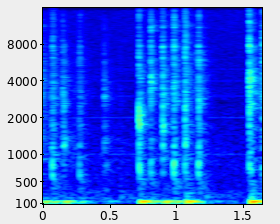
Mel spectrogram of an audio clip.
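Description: Numbers being typed on a computer keyboard: quick clusters of close, crisp key clicks with short pauses between bursts, heard alone with no talking.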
